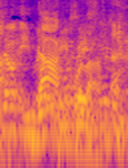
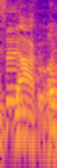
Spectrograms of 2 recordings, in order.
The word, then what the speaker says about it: D'Aquila: D'Aquila. – You really D'Aquila. – D'Aquila. It's D'Aquila. – Oh, almost like Dracula.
